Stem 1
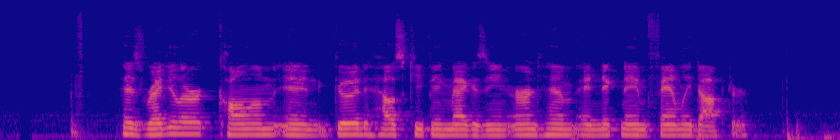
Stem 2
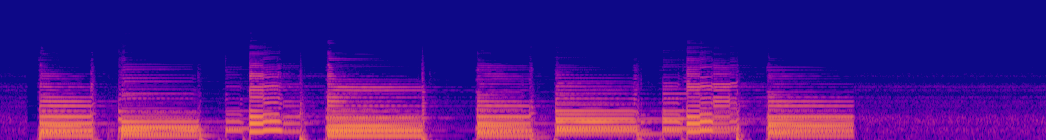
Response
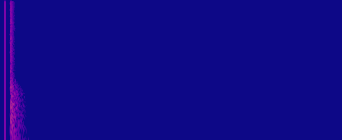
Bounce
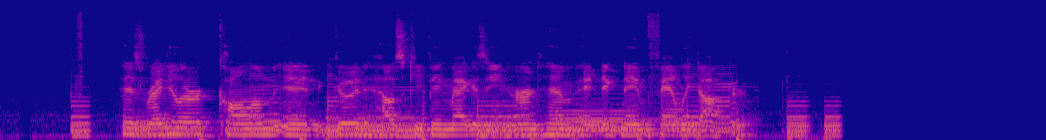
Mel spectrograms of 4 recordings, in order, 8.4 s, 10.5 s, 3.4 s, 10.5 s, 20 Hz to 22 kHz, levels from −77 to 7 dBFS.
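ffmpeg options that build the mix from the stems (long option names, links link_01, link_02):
-filter_complex "[0:a]bandreject=frequency=60:width_type=h:width=6,bandreject=frequency=120:width_type=h:width=6,bandreject=frequency=180:width_type=h:width=6,bandreject=frequency=240:width_type=h:width=6,bandreject=frequency=300:width_type=h:width=6,bandreject=frequency=360:width_type=h:width=6,asoftclip=type=tanh:threshold=-15dB,volume=2.5dB,asplit=2[link_01][link_02];[1:a]acompressor=threshold=-20dB:ratio=6,lowshelf=frequency=340:gain=7,volume=-12.5dB[link_03];[link_02]apad=whole_len=461645[link_04];[link_03][link_04]sidechaingate=range=-51dB:threshold=-48dB:ratio=16:detection=peak[link_05];[link_01][link_05]amix=inputs=2:normalize=0,alimiter=limit=-20.5dB:level=0:latency=1:release=32"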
